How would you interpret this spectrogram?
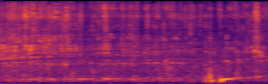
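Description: Water pours into a Kelly kettle, brought along to an island, in a steady splashy rush with a couple of low gurgling knocks near the end. No one speaks.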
